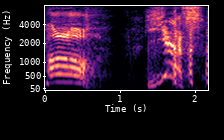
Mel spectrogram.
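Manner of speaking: high gleeful whoop; excited cheer. Real, not acted. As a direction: cheer like you won. Celebrating nailing the ranking.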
